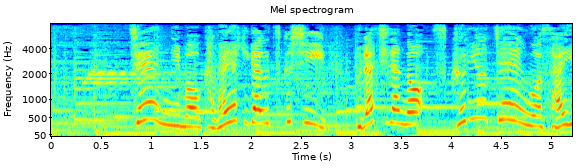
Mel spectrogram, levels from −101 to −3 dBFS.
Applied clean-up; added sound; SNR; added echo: none; none; none; none.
